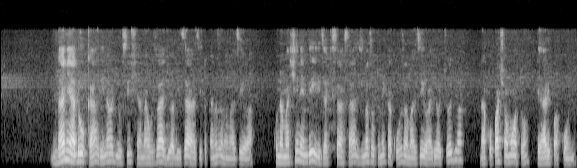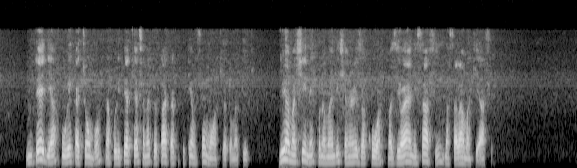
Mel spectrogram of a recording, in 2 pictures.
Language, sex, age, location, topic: Swahili, male, 25-35, Dar es Salaam, finance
